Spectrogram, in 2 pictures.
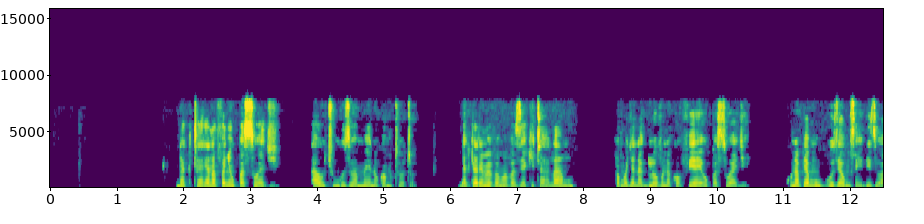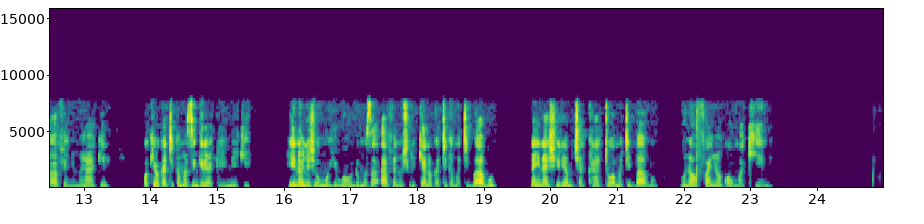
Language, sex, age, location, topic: Swahili, male, 18-24, Kisumu, health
